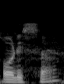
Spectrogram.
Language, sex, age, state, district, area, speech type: Odia, male, 30-45, Odisha, Subarnapur, urban, spontaneous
